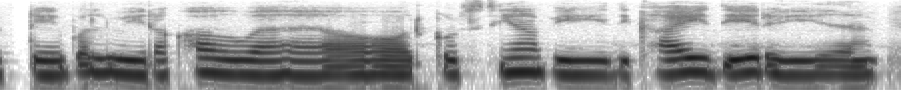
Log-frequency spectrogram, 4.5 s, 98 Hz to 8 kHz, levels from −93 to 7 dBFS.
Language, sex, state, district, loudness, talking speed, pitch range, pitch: Hindi, male, Jharkhand, Palamu, -13 LUFS, 160 wpm, 200-220 Hz, 210 Hz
